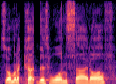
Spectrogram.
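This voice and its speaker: A man hosting a fishing channel, talking to viewers in a casual, upbeat way. His voice is raspy and stuffed up from congestion. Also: medium pitch, steady tone, a little slow, mellow. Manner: upbeat, chatty, talks straight to viewers. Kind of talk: casual instructional vlog.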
